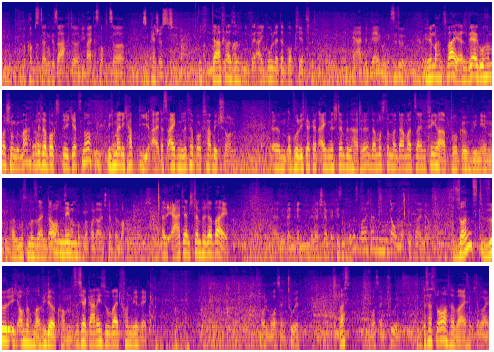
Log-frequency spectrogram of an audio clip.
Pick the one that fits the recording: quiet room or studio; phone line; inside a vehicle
inside a vehicle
